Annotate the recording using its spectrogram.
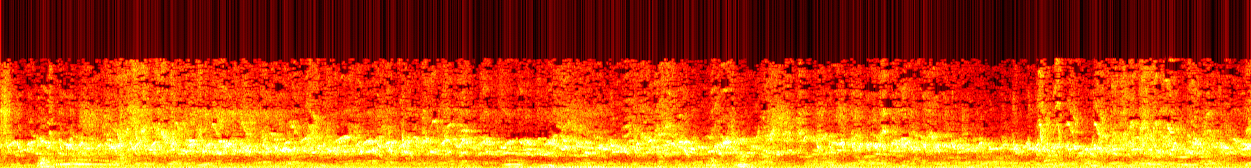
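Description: A chorus of many caged green leafbirds (cucak hijau) singing at once: a dense, unbroken stream of fast, high chirps and trills, with a few lower sliding whistled notes rising out of it, and people talking underneath.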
